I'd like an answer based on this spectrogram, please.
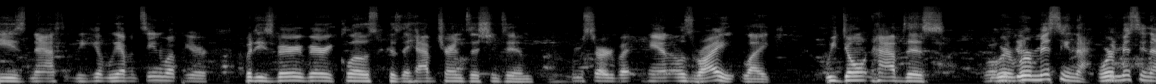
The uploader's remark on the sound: Live from Hooverville Bar!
